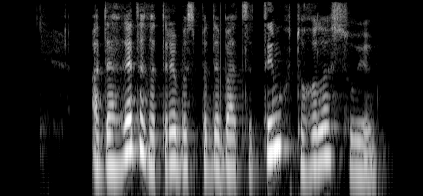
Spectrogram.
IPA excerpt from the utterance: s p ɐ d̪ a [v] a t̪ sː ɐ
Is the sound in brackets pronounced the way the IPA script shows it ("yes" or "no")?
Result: no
